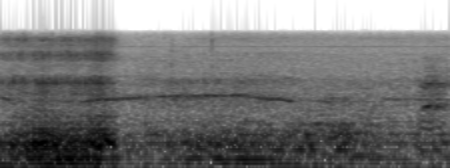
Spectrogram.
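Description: A Weimaraner snores with a low, rumbling, rasping breath that swells and fades.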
